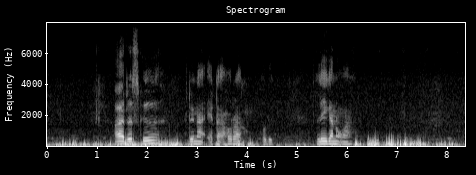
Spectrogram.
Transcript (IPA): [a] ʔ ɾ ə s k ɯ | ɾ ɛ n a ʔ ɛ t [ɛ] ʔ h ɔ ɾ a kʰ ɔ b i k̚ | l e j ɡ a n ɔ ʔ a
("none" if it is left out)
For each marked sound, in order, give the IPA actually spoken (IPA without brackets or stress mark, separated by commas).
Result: a, a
